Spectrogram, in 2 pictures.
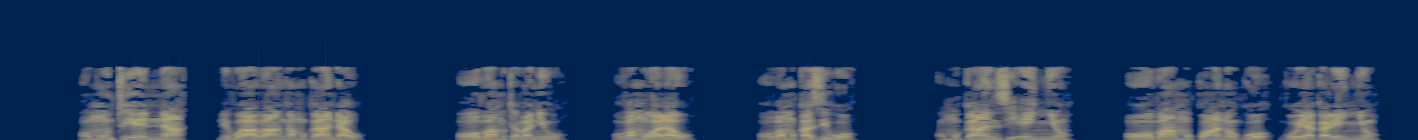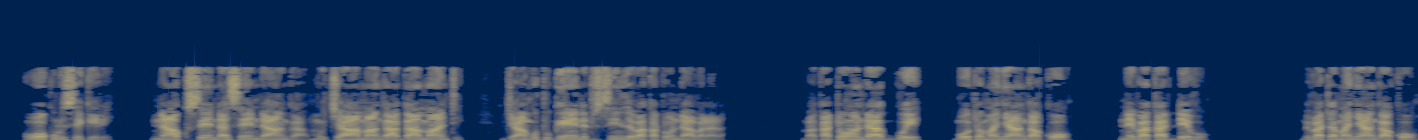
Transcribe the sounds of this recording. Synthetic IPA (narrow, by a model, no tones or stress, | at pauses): o̞muːntuje̞nːa | neβwaːβaːŋɡamuɡaːndawo̞̰ | βamutaβaniwo̞̰ː | βamuwalawo̞ː | βamukaziwo̞ː | muɡaːnzieɲːo̞ː | βamukwaːno̞ɡwo̞ɡwo̞ːjaɡale̞ɲːo̞ː | wo̞ːkuluse̞ɡe̞̰ɾḛ | naːku̥se̞ːndase̞ːndaːŋɡa̰mucaːmaŋɡaːɡaːmbaːnti | ɟaːŋɡutuɡe̞ːnde̞t̬u̥siːnzeβakato̞ːnda̰ːβa̰la̰la̰ | βakato̞ːndaɡwe̞ | βo̞tamaɲaːŋɡako̞ | ne̞βakadːe̞βo̰ | βeβatamaɲaːŋɡako̞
